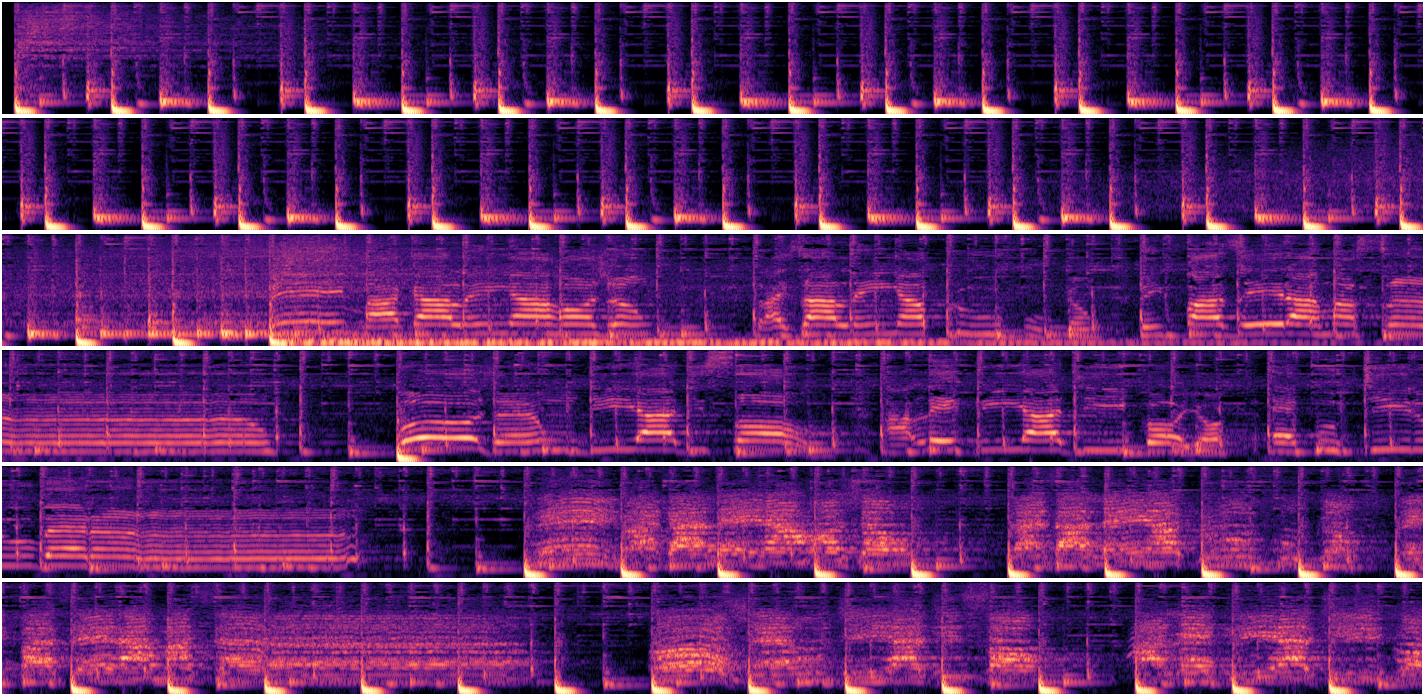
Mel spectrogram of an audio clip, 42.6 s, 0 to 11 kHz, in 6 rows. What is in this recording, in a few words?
90s ReDrum; DJ Mhark; remixplanet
